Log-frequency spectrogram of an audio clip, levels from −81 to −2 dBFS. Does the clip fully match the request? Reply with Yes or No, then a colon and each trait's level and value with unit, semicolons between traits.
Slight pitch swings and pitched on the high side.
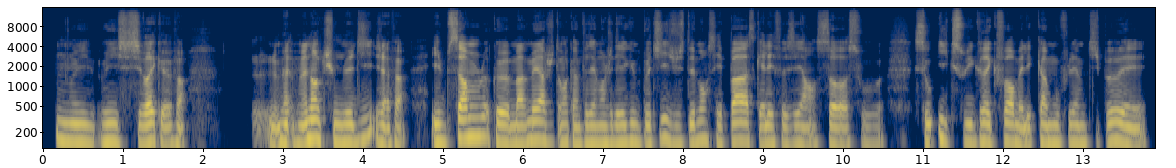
No: narrow, 1.4 semitones; low, 130 Hz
